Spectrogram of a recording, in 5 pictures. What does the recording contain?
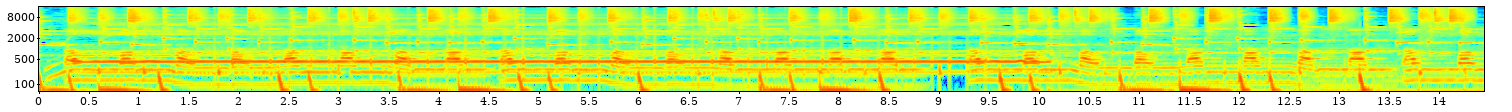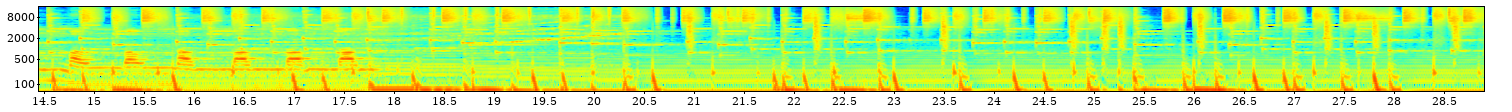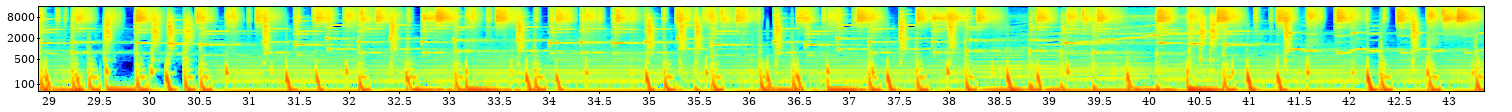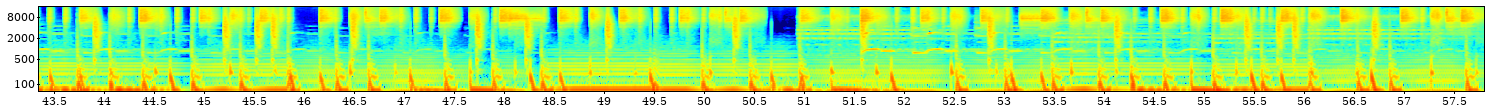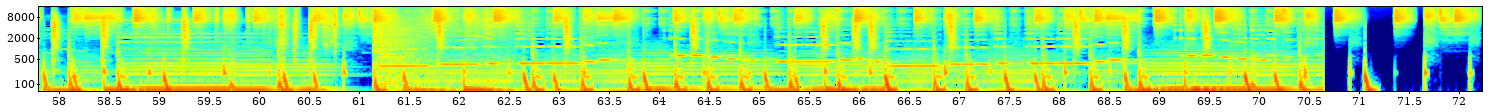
Mixed together
Samples used:
449322__graham-makes__flutey-loops
211869__wikbeats__110-loop
beats, Love-yall, mixed, Thanks, Thanks-For-Help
